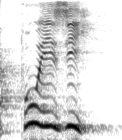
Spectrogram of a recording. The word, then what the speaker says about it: poésie: Comme dans la poésie. S, je le prononce comme Z.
